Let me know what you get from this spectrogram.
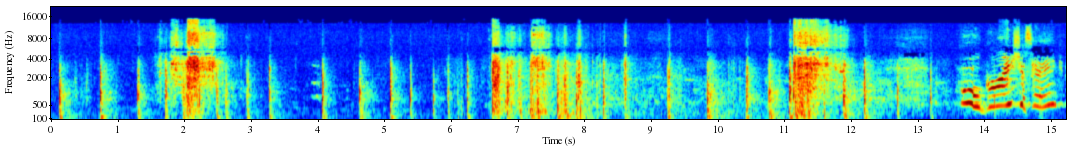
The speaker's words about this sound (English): In the end table, you broke the legs off the sofa and stuck your foot through the front window.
